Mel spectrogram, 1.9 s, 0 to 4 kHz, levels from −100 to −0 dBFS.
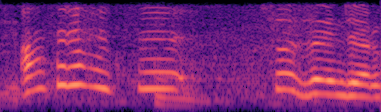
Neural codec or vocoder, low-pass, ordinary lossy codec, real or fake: none; 3.6 kHz; Opus, 64 kbps; real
